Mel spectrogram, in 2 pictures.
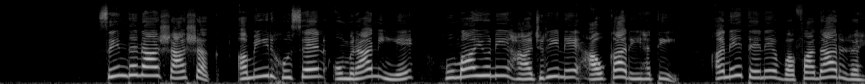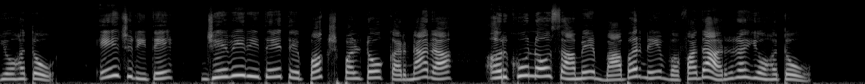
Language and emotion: Gujarati, neutral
